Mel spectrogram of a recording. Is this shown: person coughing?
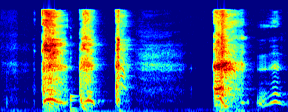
yes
